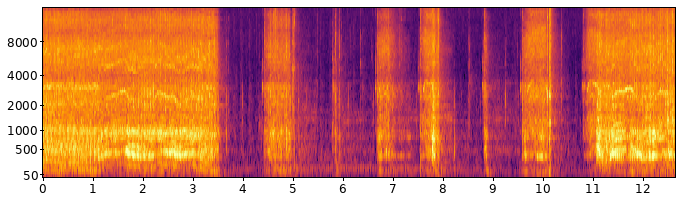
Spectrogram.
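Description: Flex FX1271T 24V hammer drill boring a 2-9/16-inch self-feed bit through pressure-treated lumber in speed two, without turbo. It runs hard under heavy load for about three and a half seconds with its pitch wavering, then gives a string of short stop-start bursts before boring steadily again near the end. It is stalling in the cut: without turbo it can't drive the bit all the way through.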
